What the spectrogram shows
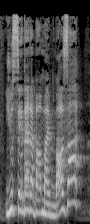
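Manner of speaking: mock angry German accent.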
